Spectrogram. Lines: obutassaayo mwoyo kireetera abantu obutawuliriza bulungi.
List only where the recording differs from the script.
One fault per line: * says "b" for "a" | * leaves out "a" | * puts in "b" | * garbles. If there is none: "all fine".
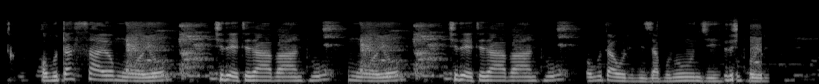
* puts in "mwoyo kireetera abantu"
* garbles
